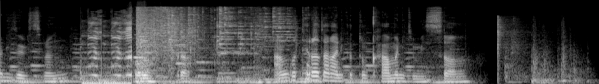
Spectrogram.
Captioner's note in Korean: 쨍그랑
